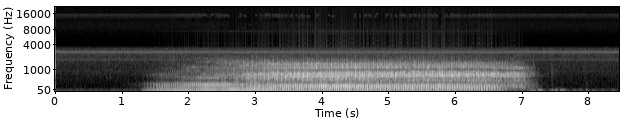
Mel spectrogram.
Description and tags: just a growl done by me but slowed down
growl, horror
